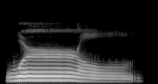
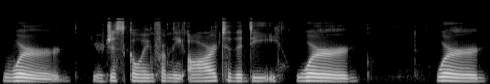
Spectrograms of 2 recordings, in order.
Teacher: hold your tongue in the L position and make the L noise for a little longer duration so it can be heard.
